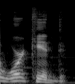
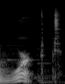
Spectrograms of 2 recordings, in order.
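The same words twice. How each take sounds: First: The ending is said as an extra syllable. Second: The ending is said as a consonant only. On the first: The speaker calls it wrong. "não é worked" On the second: The speaker calls it right. "é worked... só pronuncia o D"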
